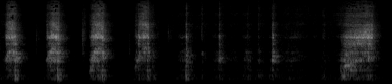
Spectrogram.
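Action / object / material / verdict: scrape / wax-coated scratch-art card scratched with a wooden stick / wax coating / none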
